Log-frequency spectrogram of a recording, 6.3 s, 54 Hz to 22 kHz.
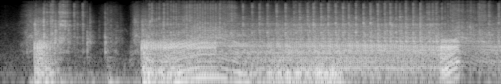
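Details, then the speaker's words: New Husqvarna 130C two-stroke gas trimmer, first start using primer bulb and choke, started on about the third pull: rough pull-start bursts, then a steady, even buzz; normal running after cold start. "well sounds good feels good runs good now we'll go out and uh do some cutting with it"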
